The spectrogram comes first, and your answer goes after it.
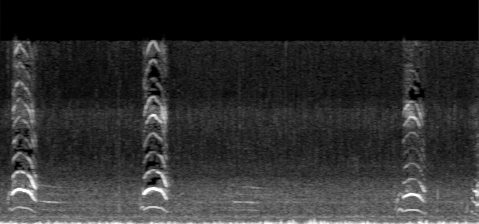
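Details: Stray rescued cat Mikey giving birth to four kittens: two quick high arched mews close together, a pause of about three seconds, then a third mew, over low room noise.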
